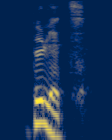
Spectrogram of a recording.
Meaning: plural of belette
- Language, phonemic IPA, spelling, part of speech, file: French, /bə.lɛt/, belettes, noun, LL-Q150 (fra)-belettes.wav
